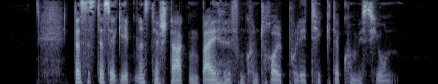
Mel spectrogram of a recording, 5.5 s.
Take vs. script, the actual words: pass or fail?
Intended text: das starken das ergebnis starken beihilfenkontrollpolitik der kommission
fail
